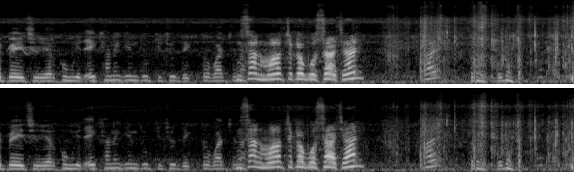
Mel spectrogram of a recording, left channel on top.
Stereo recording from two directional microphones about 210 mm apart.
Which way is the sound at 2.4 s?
25° right (ahead or behind).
